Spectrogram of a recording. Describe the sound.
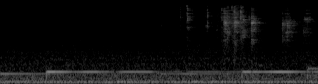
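A key hanging on a string being handled gives faint metallic jingles and light clinks, mostly near the end, over a steady low hum and a thin sustained tone.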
